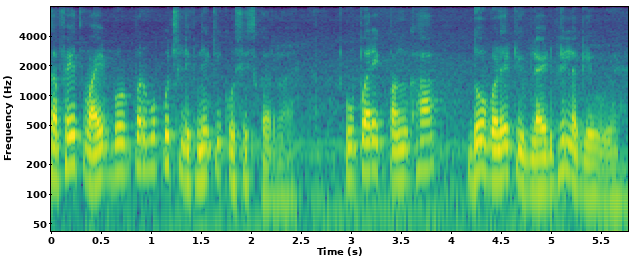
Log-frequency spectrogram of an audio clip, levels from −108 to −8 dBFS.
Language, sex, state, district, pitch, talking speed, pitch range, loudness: Hindi, male, Chhattisgarh, Bastar, 140 Hz, 240 wpm, 115-170 Hz, -17 LUFS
